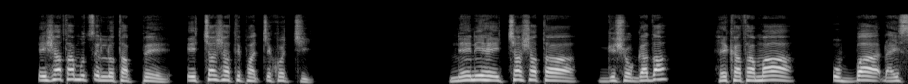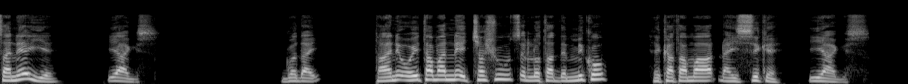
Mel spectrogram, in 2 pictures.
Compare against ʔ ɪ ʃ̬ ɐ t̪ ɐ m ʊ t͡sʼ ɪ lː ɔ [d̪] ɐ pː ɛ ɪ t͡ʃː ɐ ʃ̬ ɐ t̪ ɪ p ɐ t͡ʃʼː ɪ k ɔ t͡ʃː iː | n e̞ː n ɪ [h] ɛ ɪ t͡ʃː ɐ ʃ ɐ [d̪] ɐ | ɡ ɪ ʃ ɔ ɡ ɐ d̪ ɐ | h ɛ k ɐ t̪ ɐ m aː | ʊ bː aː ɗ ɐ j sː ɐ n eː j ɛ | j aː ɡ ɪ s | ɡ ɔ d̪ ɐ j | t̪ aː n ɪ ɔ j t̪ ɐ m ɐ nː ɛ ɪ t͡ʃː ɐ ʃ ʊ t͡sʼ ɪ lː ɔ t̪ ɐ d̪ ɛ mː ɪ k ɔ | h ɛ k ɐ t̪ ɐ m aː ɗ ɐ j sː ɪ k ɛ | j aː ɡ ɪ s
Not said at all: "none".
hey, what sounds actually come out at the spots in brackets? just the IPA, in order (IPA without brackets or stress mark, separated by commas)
t̪, h, t̪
